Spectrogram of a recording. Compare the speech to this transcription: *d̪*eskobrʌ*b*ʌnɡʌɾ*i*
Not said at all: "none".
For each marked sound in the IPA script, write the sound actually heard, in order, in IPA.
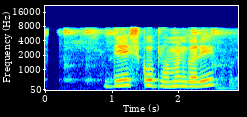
d̪, m, e

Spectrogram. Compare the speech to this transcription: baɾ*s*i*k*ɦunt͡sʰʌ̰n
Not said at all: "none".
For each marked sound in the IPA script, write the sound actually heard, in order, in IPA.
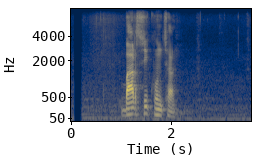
s, k

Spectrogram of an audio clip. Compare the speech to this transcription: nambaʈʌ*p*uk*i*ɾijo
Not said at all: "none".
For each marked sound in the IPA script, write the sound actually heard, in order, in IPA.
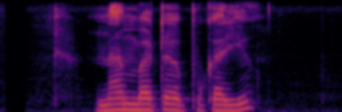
p, a

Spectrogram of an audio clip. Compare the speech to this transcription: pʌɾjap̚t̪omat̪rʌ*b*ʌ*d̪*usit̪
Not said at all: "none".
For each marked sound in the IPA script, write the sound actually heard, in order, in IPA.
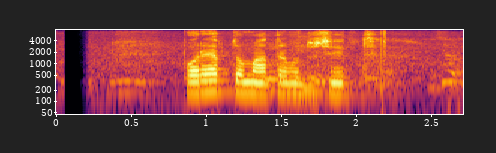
m, d̪

